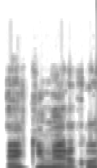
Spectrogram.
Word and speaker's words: ecumenical: Ecumenical is how you say it.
